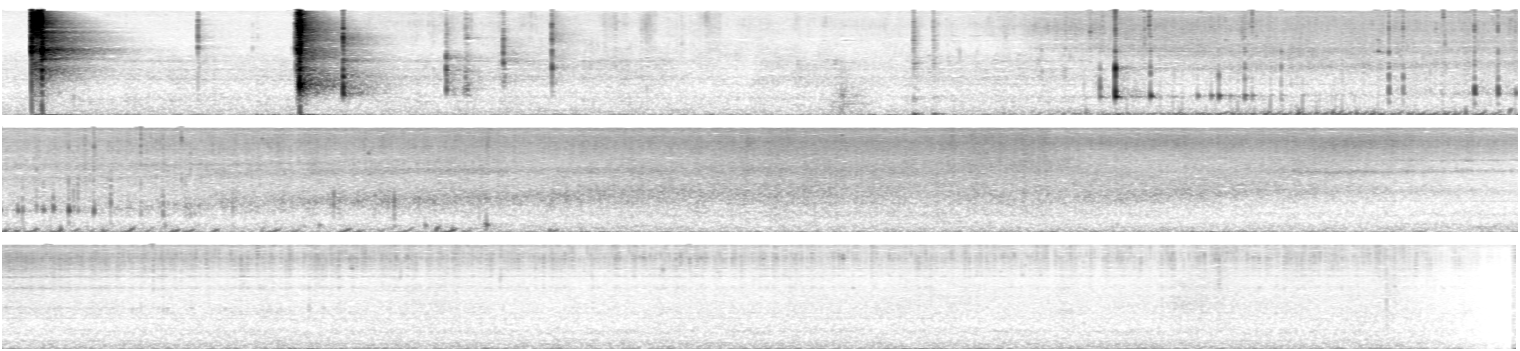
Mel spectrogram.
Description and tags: open a can of coke and dropping it onto a glass.
campus-upf, coke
